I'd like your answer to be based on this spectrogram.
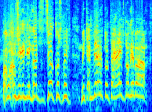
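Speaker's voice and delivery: high, loud exasperated demand; angry outburst. Acted. Aufgebrachte Frage nach dem Zirkus. (empörte, laute Frage, deutlich höher)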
